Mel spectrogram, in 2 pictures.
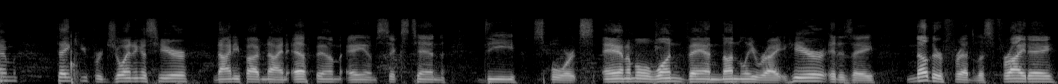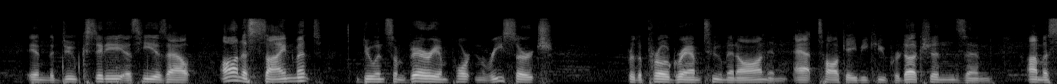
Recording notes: live from Red Door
